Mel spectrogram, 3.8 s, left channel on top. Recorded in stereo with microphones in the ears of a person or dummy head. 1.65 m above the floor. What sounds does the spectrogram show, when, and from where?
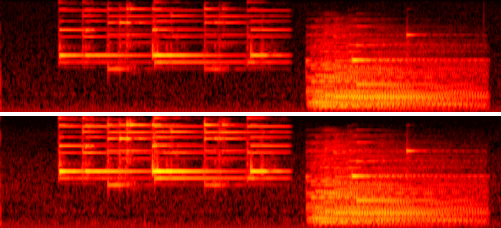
0.4 s a doorbell: 35° right (ahead or behind)
2.3 s a piano: 20° right (ahead or behind)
